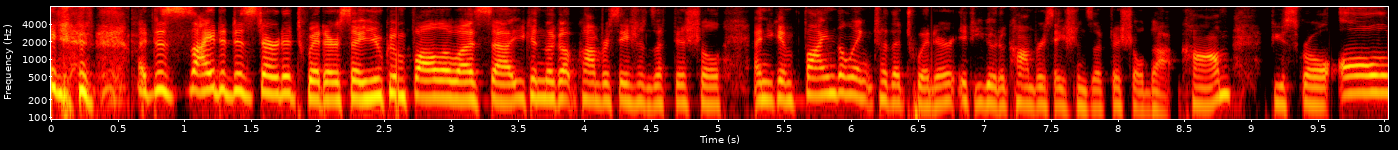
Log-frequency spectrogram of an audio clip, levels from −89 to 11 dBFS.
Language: English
